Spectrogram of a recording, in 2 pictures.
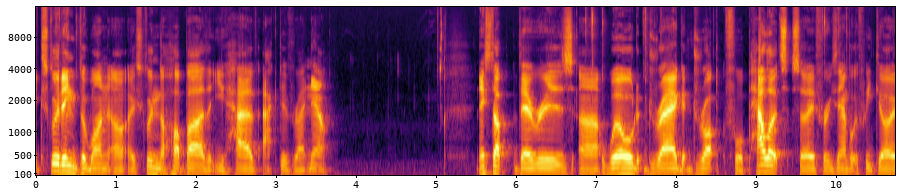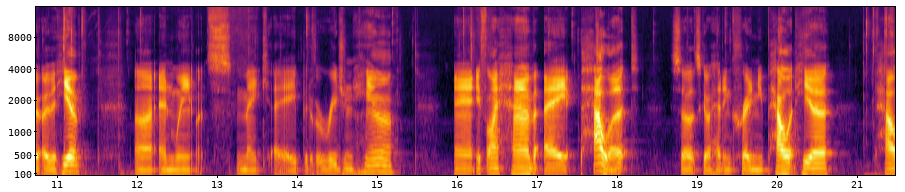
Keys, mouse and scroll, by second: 6.8 w, 7.0 ctrl+space, 7.6 ctrl+F10, 8.0-8.4 scroll up 1, 9.0-9.7 scroll up 1, 9.7 w, 10.1 F10, 10.2-11.0 scroll up 1, 11.8 click, 12.8 right click, 14.0 Return, 14.7 click, 17.0 click, 18.3 click, 18.7 right click, 19.1 click, 20.9-21.4 typing.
